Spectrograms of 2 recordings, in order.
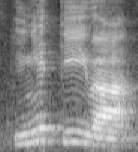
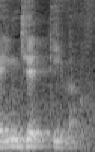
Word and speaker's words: iniettiva: Questo si dice iniettiva in Italia, tranne che in Toscana si dice ingettiva. Ingettiva, o pronunciando in maniera toscana, ingettiva.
